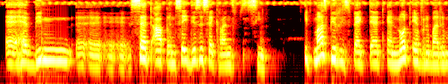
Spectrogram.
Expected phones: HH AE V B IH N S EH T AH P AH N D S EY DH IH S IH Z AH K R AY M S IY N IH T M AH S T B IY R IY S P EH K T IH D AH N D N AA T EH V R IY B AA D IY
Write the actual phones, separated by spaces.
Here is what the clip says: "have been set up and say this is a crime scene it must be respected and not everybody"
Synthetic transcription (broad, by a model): HH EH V B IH N S EH T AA P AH N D S EY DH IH S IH S AH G R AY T S IY N IH T M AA S T B IY R IY S P EH K T IH D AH N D N AA T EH V R IY B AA D IY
